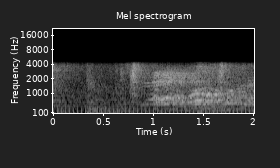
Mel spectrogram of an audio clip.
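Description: A player's drawn-out shout, wavering in pitch, starting about a second in, in a large echoing hall, over a steady low buzz.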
